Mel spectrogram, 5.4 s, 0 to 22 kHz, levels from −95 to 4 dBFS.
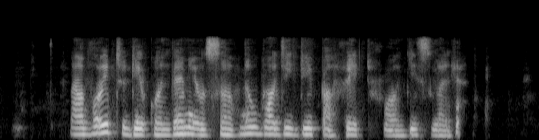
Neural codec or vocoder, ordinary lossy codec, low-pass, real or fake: codec, 24 kHz, 1.5 kbps, HILCodec; none; 7.2 kHz; fake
